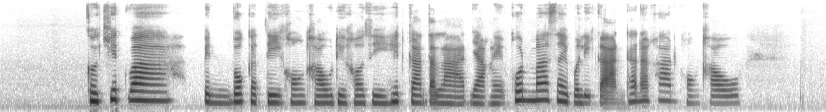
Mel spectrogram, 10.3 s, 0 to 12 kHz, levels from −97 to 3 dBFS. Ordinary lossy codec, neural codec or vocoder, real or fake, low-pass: Opus, 32 kbps; none; real; 10.8 kHz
